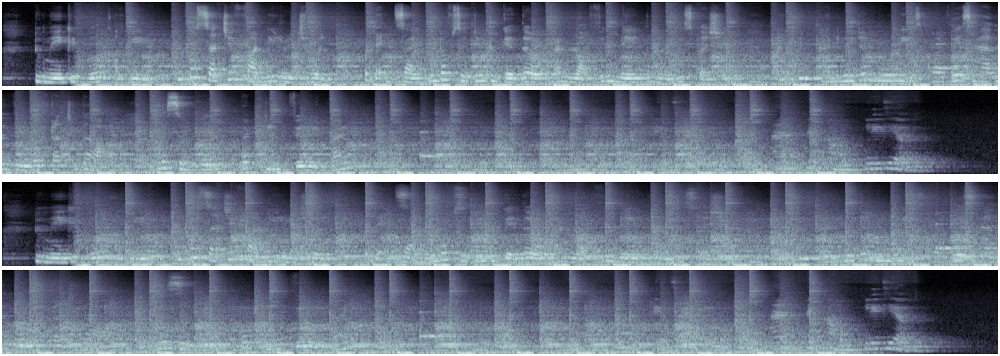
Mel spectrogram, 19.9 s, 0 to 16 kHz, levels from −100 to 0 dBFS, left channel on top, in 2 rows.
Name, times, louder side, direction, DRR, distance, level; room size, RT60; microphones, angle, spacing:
voice 1, 0.3-3.3 3.6-7.3 7.7-13.5, left 3 dB, 45° left, 6 dB, 0.3 m, -23 dB
sound 1, 0.7-18.4, equal, 85° right, 1.1 m, -22 dB
voice 2, 15.6-16.1 16.5-17.2 17.6-19.1, right 1 dB, 65° right, 0 dB, 0.8 m, -32 dB
3.3 x 3.2 x 2.9 m, 0.89 s
head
